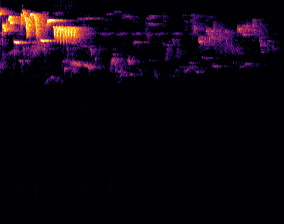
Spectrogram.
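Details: Nightingale in a forest, a loud burst of rich, rapid whistled and trilled notes for about a second and a half, then much fainter, more distant-sounding warbled phrases continuing quietly to the end.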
